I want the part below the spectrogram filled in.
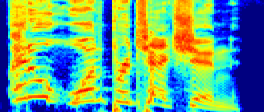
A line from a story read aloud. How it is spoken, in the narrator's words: yelled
